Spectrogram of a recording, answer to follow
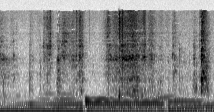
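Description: Soft background music of held chords that change about every second, with a faint rustle of paper money and a wallet being handled under it.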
